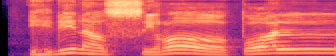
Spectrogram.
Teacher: lam di sini harus tarkik, harus tipis. Dia tidak boleh menggunakan rahangnya th.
